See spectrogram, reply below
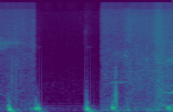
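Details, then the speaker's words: Heartbeat heard through a stethoscope placed over the heart in a children's science lesson: regular low thumping paired beats with a brief gap; normal heartbeat. "หัวใจอยู่ตรงนี้เพราะว่ามันสั่นหูฟังเหมือนขึ้นมาแบบนี้จะช่วยให้เราได้ยินเสียงหัวใจชัดขึ้น"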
